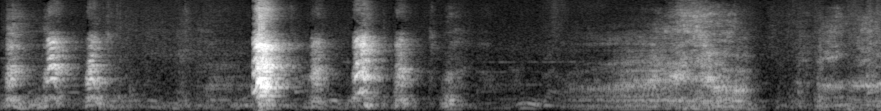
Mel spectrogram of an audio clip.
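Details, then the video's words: Clumber Spaniel puppy, described as annoying, giving short yelping barks and whines in quick bursts, then a long breathy whine rising and fading, ending in softer whimpers. "Clumber puppy"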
